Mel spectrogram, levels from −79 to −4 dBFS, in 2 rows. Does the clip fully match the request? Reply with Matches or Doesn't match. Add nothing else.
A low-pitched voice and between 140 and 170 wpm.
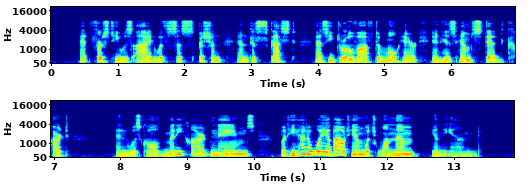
Matches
